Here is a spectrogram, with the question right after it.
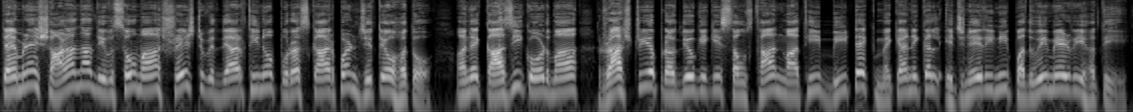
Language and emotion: Gujarati, neutral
